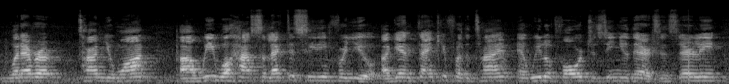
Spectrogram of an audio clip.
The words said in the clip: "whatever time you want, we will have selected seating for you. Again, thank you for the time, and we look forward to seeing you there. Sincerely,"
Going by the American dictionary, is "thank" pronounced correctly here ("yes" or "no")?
yes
